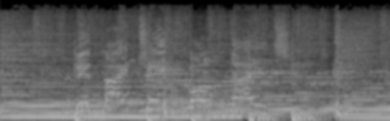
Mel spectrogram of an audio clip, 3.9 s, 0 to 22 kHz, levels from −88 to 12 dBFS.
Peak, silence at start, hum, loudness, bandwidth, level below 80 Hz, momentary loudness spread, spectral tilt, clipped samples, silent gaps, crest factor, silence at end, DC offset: -8 dBFS; 0 s; none; -21 LUFS; 19.5 kHz; -32 dBFS; 4 LU; -4.5 dB/octave; under 0.1%; none; 12 dB; 0 s; under 0.1%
